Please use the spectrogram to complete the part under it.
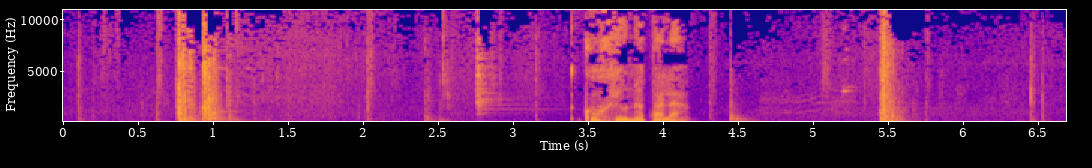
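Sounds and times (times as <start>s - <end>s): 
speech: 3.5s - 4.2s
car trunk slamming shut: 5.4s - 5.8s.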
